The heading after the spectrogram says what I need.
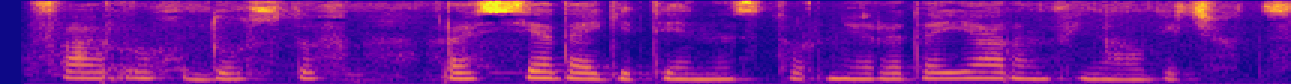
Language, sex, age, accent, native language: Uzbek, female, 18-24, Jizzax, Uzbek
